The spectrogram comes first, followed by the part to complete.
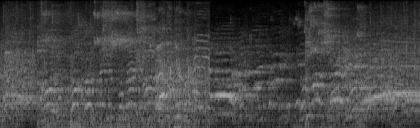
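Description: Basketball game sounds in a gym: a ball bouncing on the court amid voices, with the sound shifting abruptly about four and six seconds in.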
